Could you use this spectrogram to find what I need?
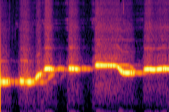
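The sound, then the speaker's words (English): A whistle used as a signal to turn the page in a read-along story: a clear, loud tonal whistle in a few connected phrases, starting at a lower pitch and stepping up, with short breaks between phrases. “If you're reading along, then whenever you hear a whistle,”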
